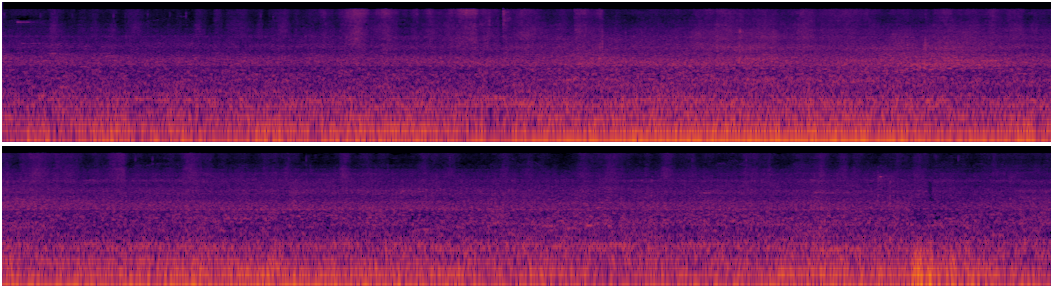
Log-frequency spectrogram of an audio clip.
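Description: Bus engines idle nearby with a low, steady rumble.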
